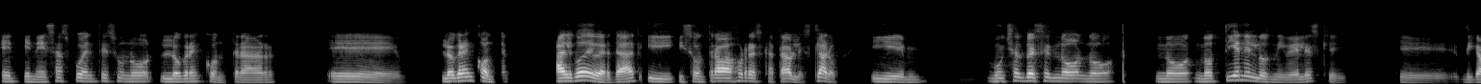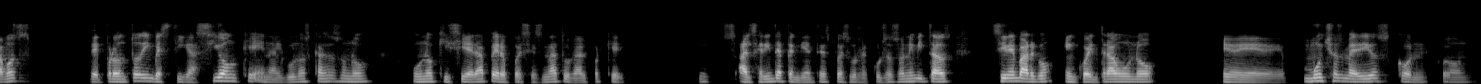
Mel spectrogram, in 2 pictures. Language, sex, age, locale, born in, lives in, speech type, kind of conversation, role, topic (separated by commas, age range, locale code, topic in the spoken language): Spanish, male, 45-49, es-CO, Colombia, United States, conversation, unstructured, none, ¿Qué opinas sobre la manera en que los medios presentan las noticias?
